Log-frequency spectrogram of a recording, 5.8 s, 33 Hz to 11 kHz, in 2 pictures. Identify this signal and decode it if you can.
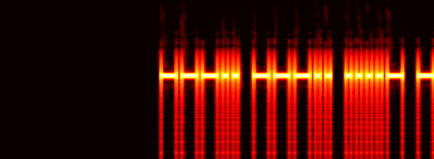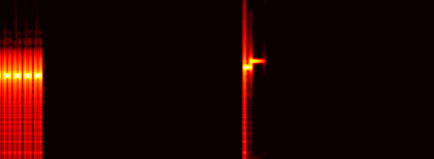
Morse code, heard as a keyed tone, about 34 wpm, 700 Hz. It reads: 8846
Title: Numbers - 4-Digit 35wpm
